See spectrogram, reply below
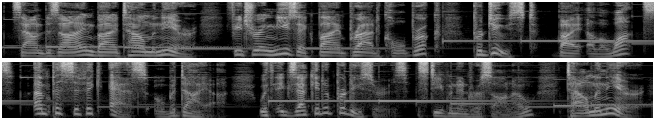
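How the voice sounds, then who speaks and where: Credits voice, bouncy pitch, music clearly playing under it. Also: very animated, moderate pace. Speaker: credits announcer. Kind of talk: reading production credits.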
